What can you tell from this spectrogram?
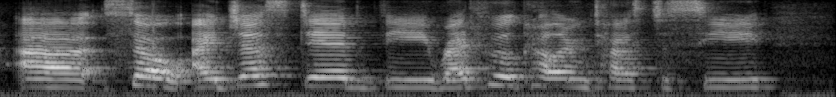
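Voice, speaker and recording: The speech comes at a fairly slow pace with fairly even intonation. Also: woman. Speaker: astrology channel creator giving personal product review. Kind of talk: casual personal review monologue. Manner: loud; hesitant, with fillers and restarts.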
